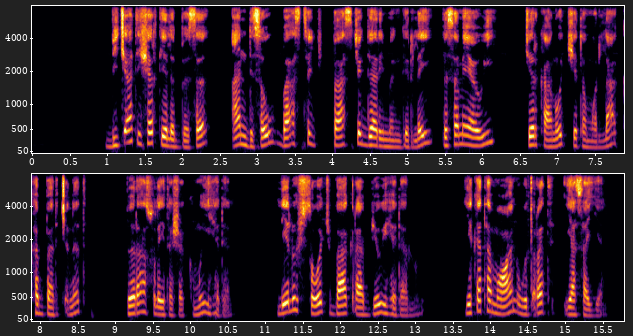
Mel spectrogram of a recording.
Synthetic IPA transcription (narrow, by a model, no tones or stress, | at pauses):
bɨt͡ʃʼat̪jʃəɾt̪jɛləbːəsə | ʔand̪səw | bəast͡ʃɛɡːaɾiməŋɡəd̪lajb̥əsəməjawi | d͡ʒəɾkʰano̞t͡ʃːjɛt̪ʰəmo̞lːakʰəbːad̪t͡ʃʼɪnət̪ | b̥əɾasulajt̪ʰəʃəkːɨmujɪɦe̞d̪a̰lː | e̞lo̞t͡ʃːsəwot͡ʃːbəakʼɾabjewjɪɦe̞d̪alːu | jɛkʰət̪ʰəmawanwʊt̪ʼɾət̪jasajːa̰l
